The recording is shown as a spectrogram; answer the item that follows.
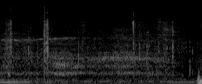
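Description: Faint crinkling of a vintage wax-paper card-pack wrapper being peeled open slowly by hand, with a few light crackles.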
